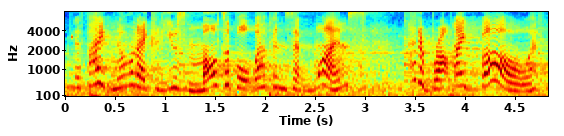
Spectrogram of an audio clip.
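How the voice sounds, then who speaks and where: A woman's voice: very high voice, big pitch swings, normal speed. A woman voicing a cheeky, upbeat young female swordswoman in a game cutscene, chirpy and self-assured. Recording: reverberant mix with game music.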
